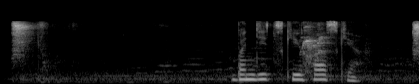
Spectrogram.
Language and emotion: Russian, neutral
